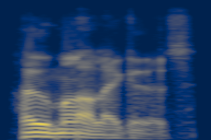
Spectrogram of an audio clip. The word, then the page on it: Homologate: British English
